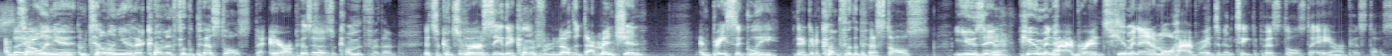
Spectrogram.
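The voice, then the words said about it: Imitates another person's voice. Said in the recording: “That was your Alex Jones impersonation. ... That was my Alex Jones. ... That was a pretty good. I thought I did a good job there.”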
